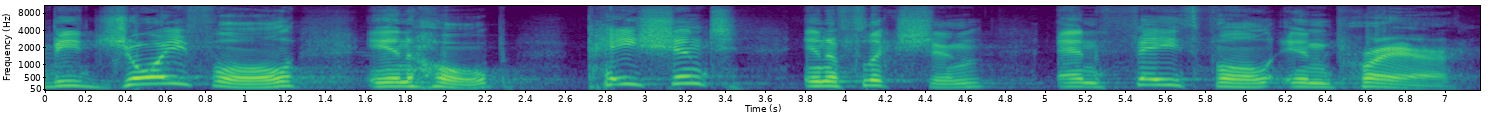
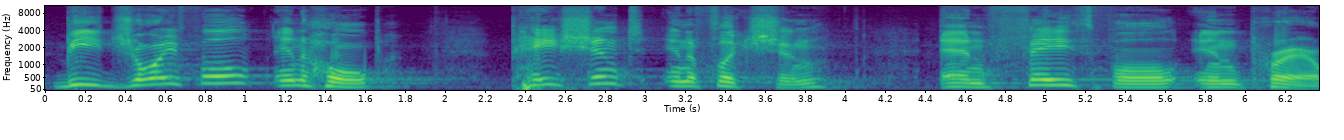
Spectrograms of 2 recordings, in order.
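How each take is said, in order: First: Deliberate repeated recitation; slow scripture reading again. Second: Slow, deliberate reading of the verse; measured pulpit recitation; slow scripture reading. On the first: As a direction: say it once more, slowly and firmly. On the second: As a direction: read the verse slowly so it sinks in. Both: Shown as a demonstration. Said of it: "One more time".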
